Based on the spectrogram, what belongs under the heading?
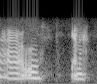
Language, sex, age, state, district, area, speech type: Odia, female, 45-60, Odisha, Sambalpur, rural, conversation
